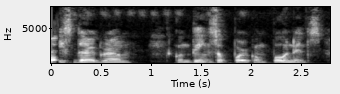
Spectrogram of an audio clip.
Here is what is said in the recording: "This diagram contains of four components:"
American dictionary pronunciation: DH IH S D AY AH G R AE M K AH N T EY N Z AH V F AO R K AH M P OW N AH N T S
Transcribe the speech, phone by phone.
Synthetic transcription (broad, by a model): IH S D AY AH G R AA M K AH N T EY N S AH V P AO R K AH M P OW N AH N T S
